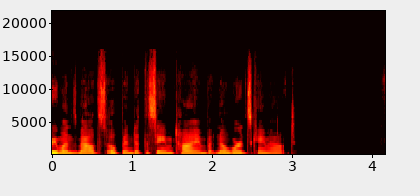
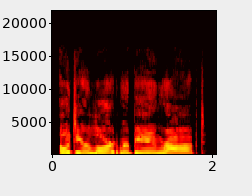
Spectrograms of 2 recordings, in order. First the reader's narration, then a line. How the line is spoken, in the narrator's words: Anna Lena also caught sight of the figure in the ski mask and cried out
